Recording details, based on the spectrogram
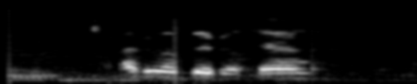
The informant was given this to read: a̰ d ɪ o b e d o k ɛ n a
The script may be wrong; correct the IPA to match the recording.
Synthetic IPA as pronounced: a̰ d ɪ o b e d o k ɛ n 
